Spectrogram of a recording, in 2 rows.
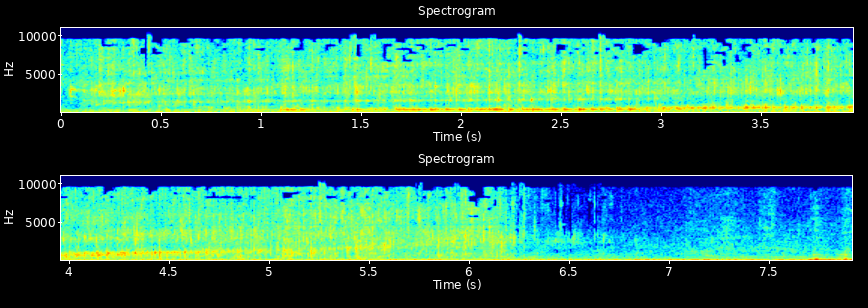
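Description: Boiling water at 100 degrees pours steadily from a tap into a cup at Mohe railway station, its hollow gurgling tone rising in pitch as the cup fills, then the flow cuts off abruptly and only a faint hiss remains.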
